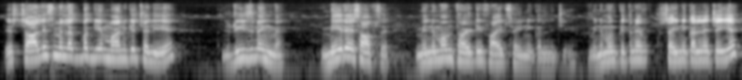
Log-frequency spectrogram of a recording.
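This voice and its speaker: A man's voice: a little high, animated, moderate pace, darkish tone. A man talking as a coaching teacher in an informal explainer, repeating points as questions and answering them with check-in tags. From India. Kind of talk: informal exam analysis explainer.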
